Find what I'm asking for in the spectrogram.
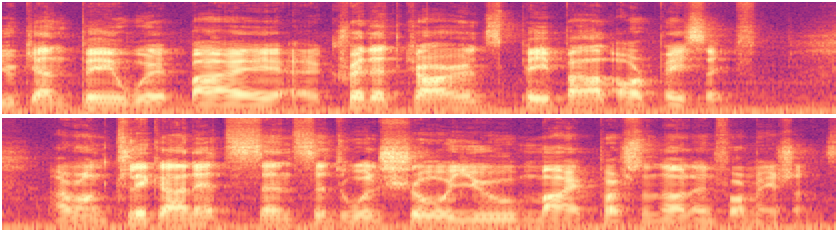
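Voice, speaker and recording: Over noticeable background noise, a man with a non-native accent talks at a fairly slow pace. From Quebec, Canada. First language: French. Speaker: video game tutorial maker. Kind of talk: game tutorial narration.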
